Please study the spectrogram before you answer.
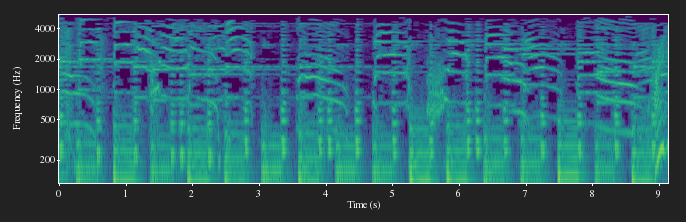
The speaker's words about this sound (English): I don't believe there are any cats in this recording. I was promised cats. Are these actual cats? I think they're cats that are being assaulted in some sort of unholy fashion. I think they're being squeezed.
